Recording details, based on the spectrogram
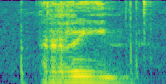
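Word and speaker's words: reign: पर है रीन और रीन भाई साहब सेम स्पेलिंग है ठीक है सेम साउंड है रेन और रेन आर ई आई एन और आरई आई जी एन सभी स्टूडेंट्स ट्राई करेंगे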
